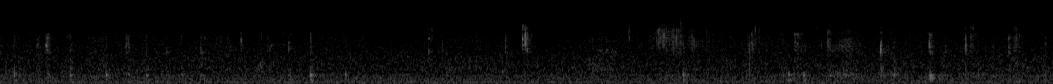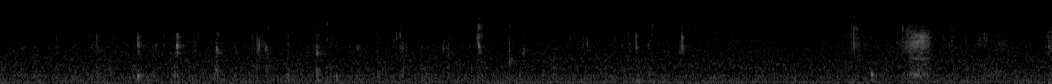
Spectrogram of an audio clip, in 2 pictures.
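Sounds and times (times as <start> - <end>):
person chewing food: 0.0 - 17.6, 19.0 - 21.0.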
